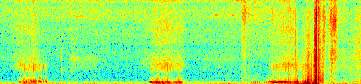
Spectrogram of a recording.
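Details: Cat snoring at night while sleeping in a pile with other cats: snoring.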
